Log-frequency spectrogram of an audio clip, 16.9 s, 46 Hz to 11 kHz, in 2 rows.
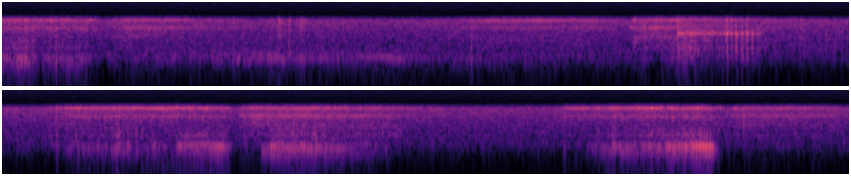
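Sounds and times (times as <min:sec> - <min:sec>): person snoring: 0:06.3 - 0:07.7.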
